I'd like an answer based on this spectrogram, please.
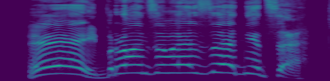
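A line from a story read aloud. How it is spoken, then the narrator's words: Shouted. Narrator (Russian): снова крикнул он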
